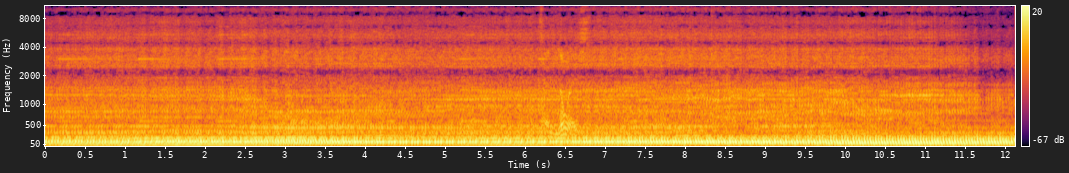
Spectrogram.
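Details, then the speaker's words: Engine of the 20th started for the first time after head work; catches and settles into a steady even idle with a low smooth beat, running cleanly with no knocks or misses. "Okay. Oh, that's a nice sound. That's nice. Woo!"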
